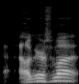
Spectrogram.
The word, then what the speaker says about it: Elgersma: But like, Taylor Elgersma, is that how you say it? The Canadian? Yes, Elgersma, like big arm, dude.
